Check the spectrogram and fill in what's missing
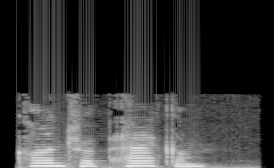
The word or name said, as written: contrapacem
